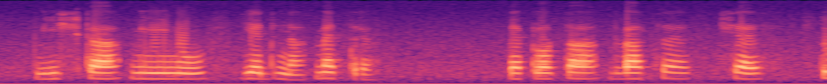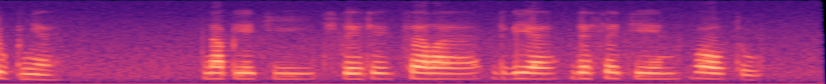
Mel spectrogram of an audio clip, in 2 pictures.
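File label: msg cz f, Czech, female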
